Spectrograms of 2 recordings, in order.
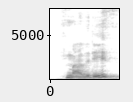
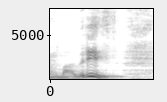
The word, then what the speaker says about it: Madrid: Si pronuncias la D final como D, estás pronunciando bien, no hay ningún problema, es lo que te aconsejo.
